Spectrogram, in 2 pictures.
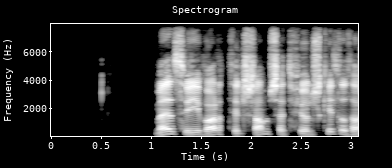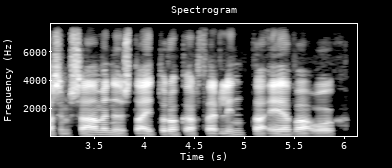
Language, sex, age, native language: Icelandic, male, 40-49, Icelandic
